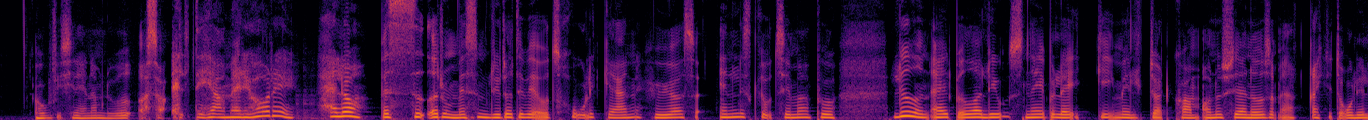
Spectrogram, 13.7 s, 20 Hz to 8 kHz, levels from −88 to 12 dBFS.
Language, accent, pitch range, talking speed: Danish, native, 170-215 Hz, 210 wpm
